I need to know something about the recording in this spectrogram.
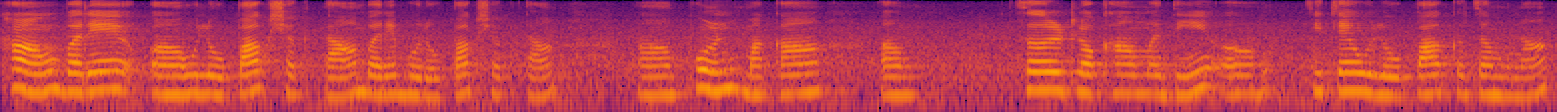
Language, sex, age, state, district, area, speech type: Goan Konkani, female, 18-30, Goa, Tiswadi, rural, spontaneous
